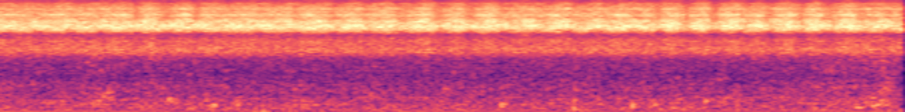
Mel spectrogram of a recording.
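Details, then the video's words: Korčula bay chorus of crickets: an even, piercing, high buzz that holds at one level for the whole stretch, gently pulsing. No other clear sounds are present. "Korčula - view of one of the bays in Korcula with sounds of crickets"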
